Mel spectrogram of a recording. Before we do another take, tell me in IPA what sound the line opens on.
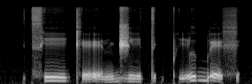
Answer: t͡sʰ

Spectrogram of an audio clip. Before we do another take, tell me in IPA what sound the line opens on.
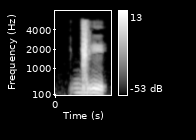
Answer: ɡ͡ǁ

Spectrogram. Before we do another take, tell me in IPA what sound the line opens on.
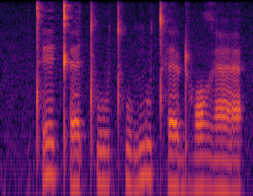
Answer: tʼ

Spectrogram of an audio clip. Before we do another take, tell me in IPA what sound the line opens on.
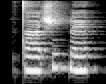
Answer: t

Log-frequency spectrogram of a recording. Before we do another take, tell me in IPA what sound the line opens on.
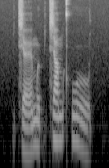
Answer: t͡ɕ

